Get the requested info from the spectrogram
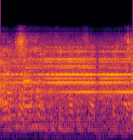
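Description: Race commentary in Czech through a public-address loudspeaker, pausing and resuming, with several steady high tones running underneath.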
